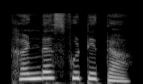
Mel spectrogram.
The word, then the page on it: ಖಂಡಸ್ಫುಟಿತ: kannada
